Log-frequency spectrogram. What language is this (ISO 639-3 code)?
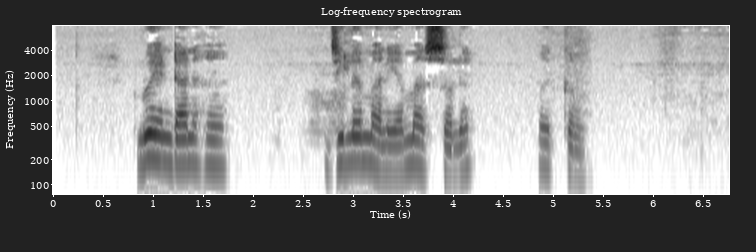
ewo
